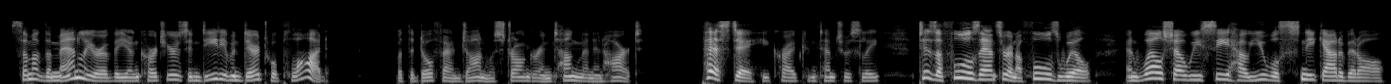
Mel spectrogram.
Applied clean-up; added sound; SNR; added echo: none; none; none; none.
